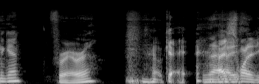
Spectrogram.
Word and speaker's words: Ferreira: Ferreira.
